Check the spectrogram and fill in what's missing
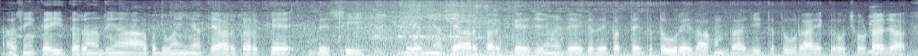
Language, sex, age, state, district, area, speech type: Punjabi, male, 60+, Punjab, Mohali, rural, spontaneous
